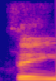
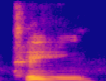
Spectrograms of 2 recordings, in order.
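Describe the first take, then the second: First: It is said with a standard th sound. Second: It is said in patois, th as t.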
